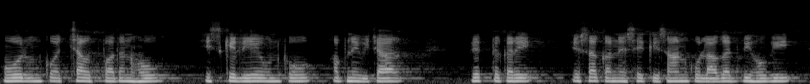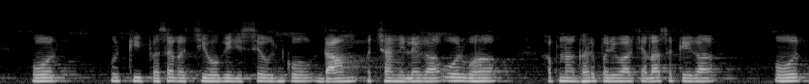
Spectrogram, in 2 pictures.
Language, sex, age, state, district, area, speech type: Hindi, male, 30-45, Madhya Pradesh, Ujjain, rural, spontaneous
